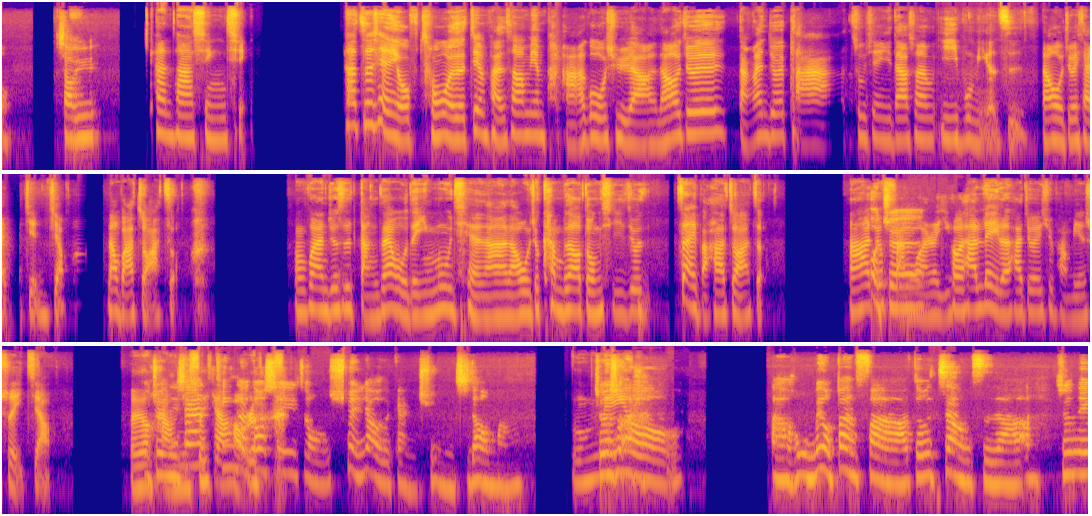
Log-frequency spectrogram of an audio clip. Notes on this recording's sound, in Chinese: 因疫情影響，本集藉由遠端通訊軟體錄製而成，錄音品質稍有影響，還請見諒。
